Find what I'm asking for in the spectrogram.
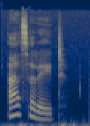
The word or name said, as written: acerate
